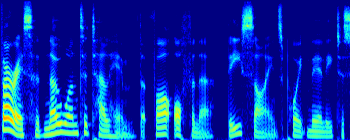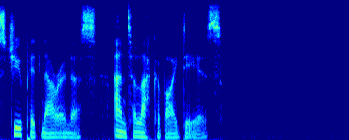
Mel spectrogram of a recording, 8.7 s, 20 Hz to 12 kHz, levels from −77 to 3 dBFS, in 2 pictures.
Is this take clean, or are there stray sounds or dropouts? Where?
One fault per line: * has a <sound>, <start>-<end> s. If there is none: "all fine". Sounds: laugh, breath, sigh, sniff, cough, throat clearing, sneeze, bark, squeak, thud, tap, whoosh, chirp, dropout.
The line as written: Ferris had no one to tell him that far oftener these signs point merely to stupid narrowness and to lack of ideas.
all fine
